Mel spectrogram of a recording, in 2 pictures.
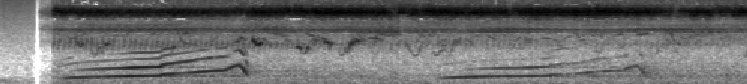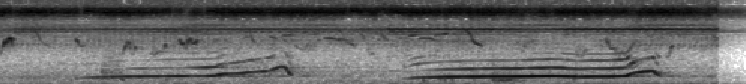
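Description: Four rising whoop calls of hyenas from a rival clan, spaced about three seconds apart, each sliding upward in pitch and ending abruptly, loud over a steady high-pitched insect drone.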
